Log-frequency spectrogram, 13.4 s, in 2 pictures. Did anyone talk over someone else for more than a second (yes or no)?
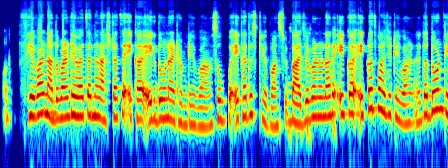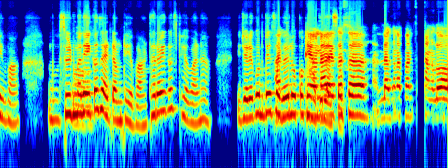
no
